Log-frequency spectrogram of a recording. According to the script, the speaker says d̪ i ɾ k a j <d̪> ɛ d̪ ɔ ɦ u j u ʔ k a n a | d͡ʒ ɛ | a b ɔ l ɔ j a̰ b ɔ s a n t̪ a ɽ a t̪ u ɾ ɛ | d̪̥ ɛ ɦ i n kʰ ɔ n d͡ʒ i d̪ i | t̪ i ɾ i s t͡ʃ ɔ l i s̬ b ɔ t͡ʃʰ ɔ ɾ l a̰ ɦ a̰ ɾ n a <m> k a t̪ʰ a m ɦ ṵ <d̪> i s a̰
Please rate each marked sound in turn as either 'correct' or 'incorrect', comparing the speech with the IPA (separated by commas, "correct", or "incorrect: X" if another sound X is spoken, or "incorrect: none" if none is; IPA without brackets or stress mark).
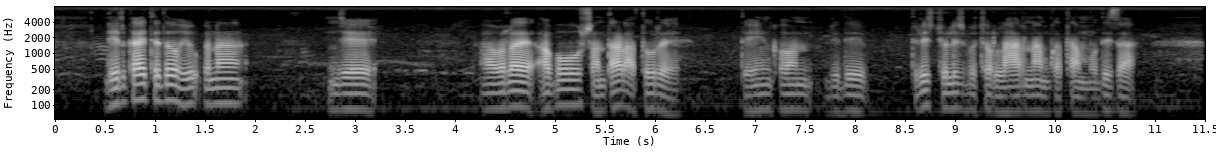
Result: incorrect: t̪, correct, correct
